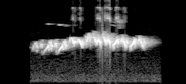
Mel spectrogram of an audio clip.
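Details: A Purple Finch delivers one continuous, liquid warble of about two seconds, its quick notes wavering up and down in a steady, rolling stream.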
